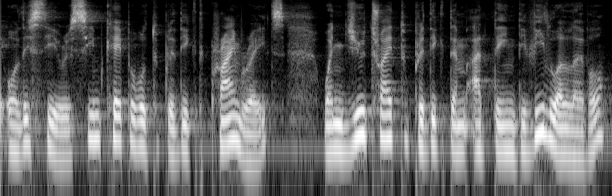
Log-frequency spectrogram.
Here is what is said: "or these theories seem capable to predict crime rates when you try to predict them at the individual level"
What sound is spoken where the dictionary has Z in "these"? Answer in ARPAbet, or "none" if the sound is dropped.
S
